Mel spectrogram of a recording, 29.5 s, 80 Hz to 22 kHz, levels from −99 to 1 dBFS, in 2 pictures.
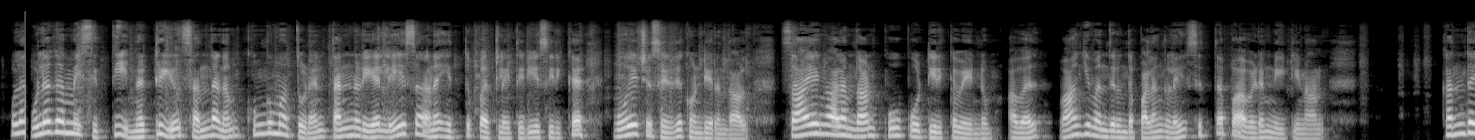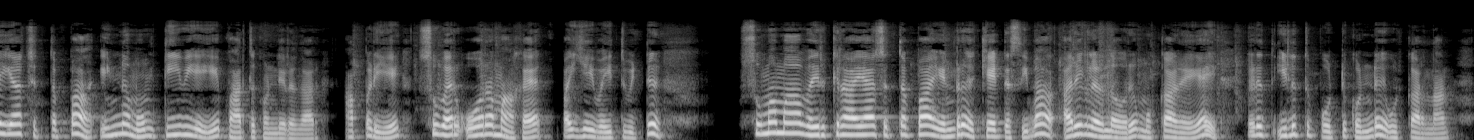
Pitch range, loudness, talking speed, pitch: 160-235 Hz, -21 LUFS, 100 wpm, 190 Hz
